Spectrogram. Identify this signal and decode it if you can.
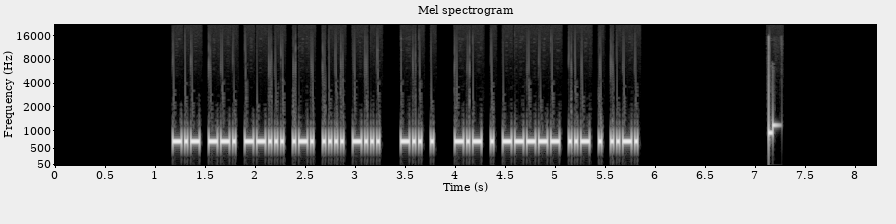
Morse code, heard as a keyed tone, about 39 wpm, 700 Hz. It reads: KG7RHB DE KE0UEF
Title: USA Callsign DE Callsign - 6 Characters - 40wpm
